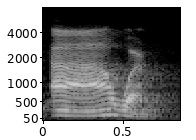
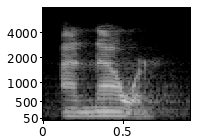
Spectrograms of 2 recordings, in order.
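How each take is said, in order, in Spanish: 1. El artículo es solo una vocal antes de hour. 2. Un sonido n une el artículo con hour. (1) "yo no puedo decir a hour, a hour. No suena bien" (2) "Se debe decir an hour"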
